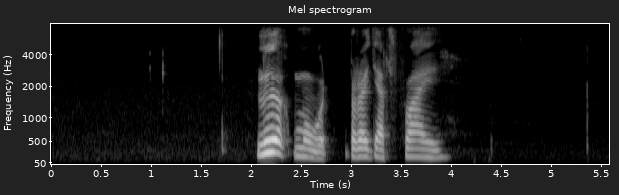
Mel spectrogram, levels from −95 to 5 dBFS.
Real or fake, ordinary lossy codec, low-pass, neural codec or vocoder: real; none; 7.2 kHz; none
